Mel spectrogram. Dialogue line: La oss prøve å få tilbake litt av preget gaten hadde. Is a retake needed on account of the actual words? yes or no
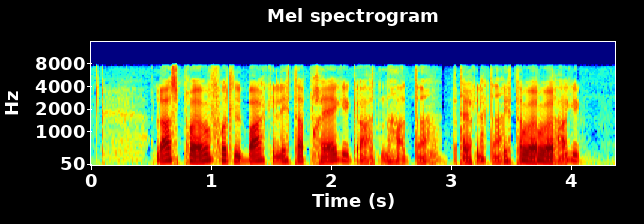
yes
